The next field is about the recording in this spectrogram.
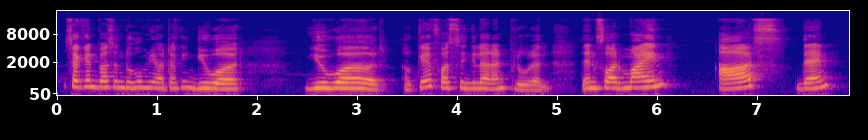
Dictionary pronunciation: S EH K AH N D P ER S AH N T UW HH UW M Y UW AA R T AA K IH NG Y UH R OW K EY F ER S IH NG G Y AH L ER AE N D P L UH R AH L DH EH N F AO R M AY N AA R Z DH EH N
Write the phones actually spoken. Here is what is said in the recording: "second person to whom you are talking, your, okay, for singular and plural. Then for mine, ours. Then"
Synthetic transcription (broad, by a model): S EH K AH N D P ER S AH N T UW HH UW M Y UW AA R T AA K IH NG Y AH R OW K EY F ER S IH NG G Y AH L ER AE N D P L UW R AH L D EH N F AO R M AY N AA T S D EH N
